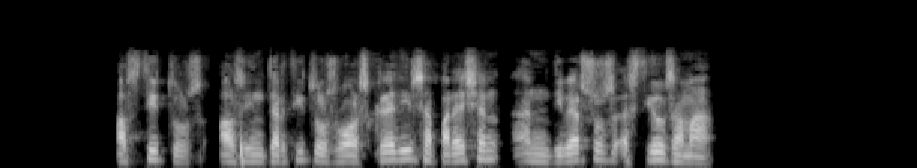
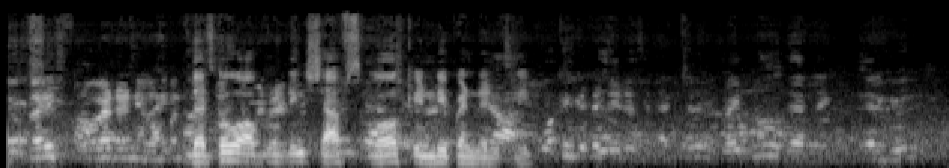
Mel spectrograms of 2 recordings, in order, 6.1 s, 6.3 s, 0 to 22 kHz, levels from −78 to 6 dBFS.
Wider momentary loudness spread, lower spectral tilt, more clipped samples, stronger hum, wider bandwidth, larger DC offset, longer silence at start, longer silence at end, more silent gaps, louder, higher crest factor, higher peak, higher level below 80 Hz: second, 8 LU vs 18 LU; second, -3.5 dB/octave vs -5 dB/octave; neither; neither; second, 7.8 kHz vs 16 kHz; neither; first, 0.8 s vs 0.05 s; first, 1.35 s vs 0.2 s; first, 1.42-1.46 s vs none; about the same, -18 LUFS vs -19 LUFS; about the same, 18 dB vs 18 dB; about the same, -2 dBFS vs -2 dBFS; about the same, -60 dBFS vs -58 dBFS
